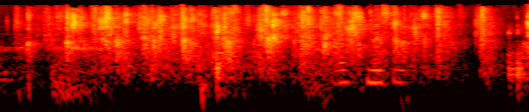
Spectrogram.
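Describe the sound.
An audience applauds with steady, dense clapping that holds for several seconds, with a few voices faintly mixed into the crowd noise.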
